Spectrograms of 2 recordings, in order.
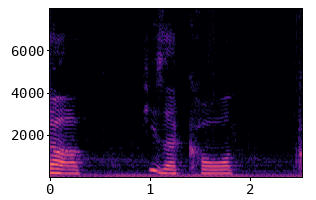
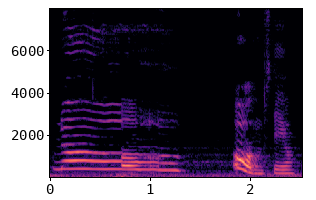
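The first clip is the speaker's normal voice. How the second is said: high, pained cries of a man held down; terrified screams; 9 semitones higher, much slower than usual. Acted. Lerv pinned by his friends, screaming in fear. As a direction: scream it out in terror.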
